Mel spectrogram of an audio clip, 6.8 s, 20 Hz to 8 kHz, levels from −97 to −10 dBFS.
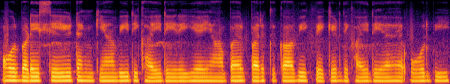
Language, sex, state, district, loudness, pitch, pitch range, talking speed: Hindi, male, Rajasthan, Jaipur, -19 LUFS, 140 Hz, 135-140 Hz, 205 wpm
